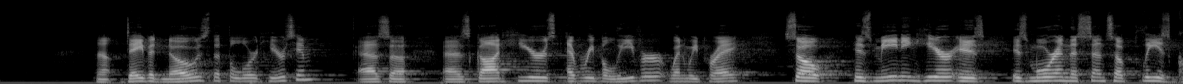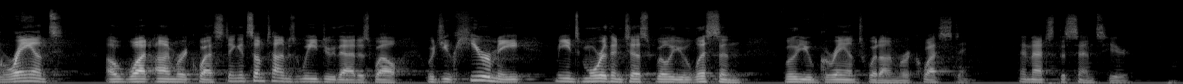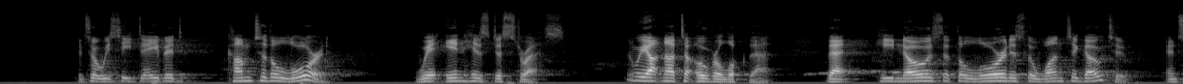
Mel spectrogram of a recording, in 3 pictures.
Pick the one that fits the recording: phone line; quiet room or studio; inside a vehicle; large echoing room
large echoing room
